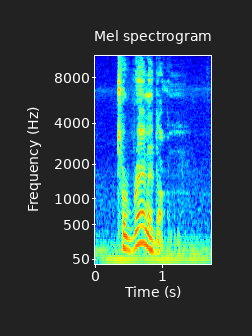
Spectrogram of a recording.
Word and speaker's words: Pteranodon: for me to learn this one's tricky because the p is silent Pteranodon a Pteranodon body was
